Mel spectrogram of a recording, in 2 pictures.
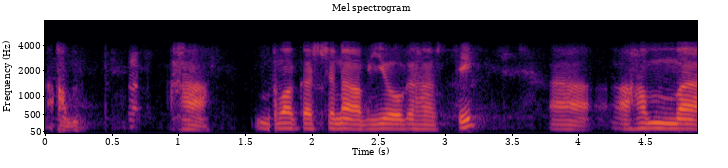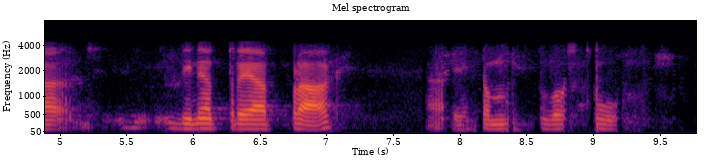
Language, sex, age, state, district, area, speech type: Sanskrit, male, 30-45, West Bengal, Murshidabad, urban, conversation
